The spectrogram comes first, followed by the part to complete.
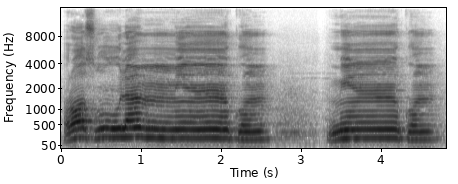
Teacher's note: نون ساکن کے بعد حروف اخفاء میں سے کاف آیا ہوا ہے اس لئے غنے کے ساتھ اخفاء کر کے پڑھیں گے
